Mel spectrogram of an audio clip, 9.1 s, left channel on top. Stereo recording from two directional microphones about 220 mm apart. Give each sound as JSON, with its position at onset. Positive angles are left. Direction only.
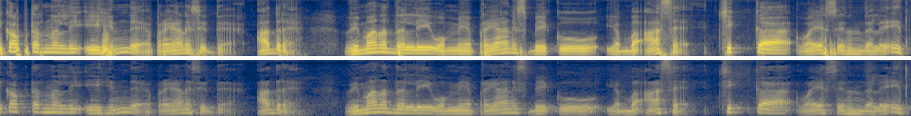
{"t": 0.0, "sound": "a man's voice", "side_deg": 30}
